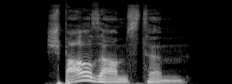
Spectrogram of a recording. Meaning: strong dative masculine/neuter singular superlative degree of sparsam
- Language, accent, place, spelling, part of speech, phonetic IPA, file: German, Germany, Berlin, sparsamstem, adjective, [ˈʃpaːɐ̯ˌzaːmstəm], De-sparsamstem.ogg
